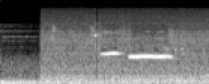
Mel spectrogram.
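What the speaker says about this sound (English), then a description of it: "Out of nowhere, a person's whistle can be heard." A short, clear whistle rings out twice in quick succession, close and fairly loud over a low steady background hum.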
